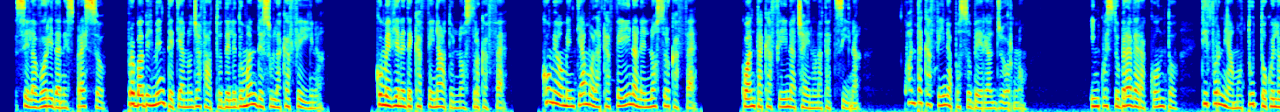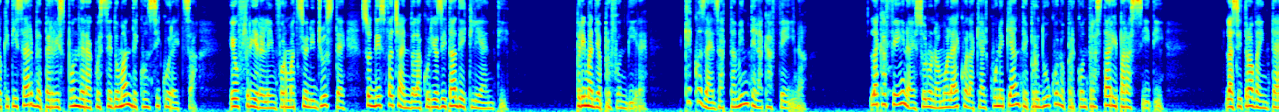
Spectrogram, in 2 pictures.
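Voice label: Italian female Elearning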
